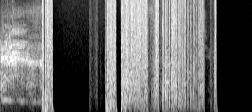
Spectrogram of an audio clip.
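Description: A loud, sharp sneeze bursts out amid a few harsh, noisy blasts, with brief gaps of silence between the explosive sounds.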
